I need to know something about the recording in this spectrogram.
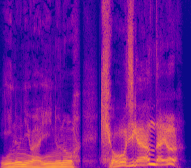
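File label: Voice limitbreak Japanese; hardy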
